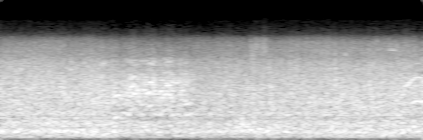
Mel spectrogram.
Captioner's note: horse neighing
